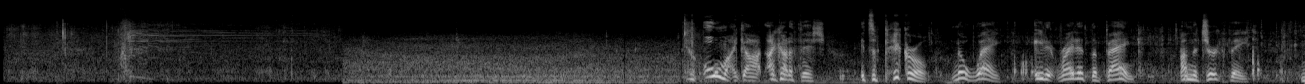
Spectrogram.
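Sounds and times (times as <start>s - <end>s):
fishing reel cranking hum: 1.2s - 3.4s.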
